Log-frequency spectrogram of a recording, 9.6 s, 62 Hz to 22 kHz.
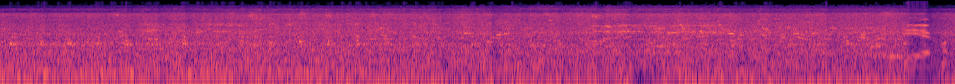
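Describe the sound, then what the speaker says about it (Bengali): A diesel locomotive standing beside platform 6 at Sealdah station, with a loud, steady engine rumble and dense station noise running throughout, and a brief clatter near the end. "আর তার পাশেই দাঁড়িয়ে রয়েছে ডিজেল লোকোমোটিভ।"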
